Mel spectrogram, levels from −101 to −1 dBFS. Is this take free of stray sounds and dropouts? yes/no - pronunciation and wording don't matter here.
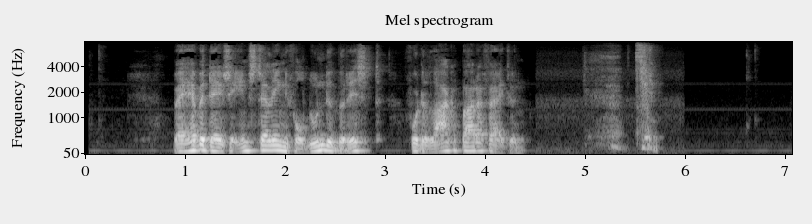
no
